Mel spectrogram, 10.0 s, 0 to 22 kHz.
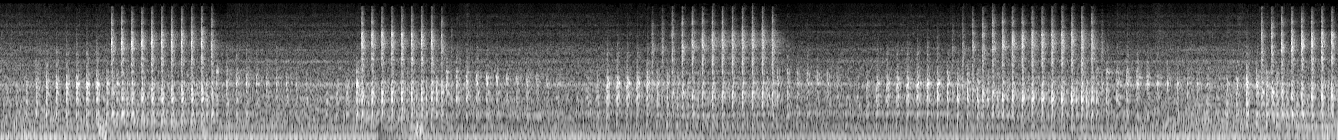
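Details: Engine idling with a spun rod bearing on cylinder 1: hard metallic knocking about three per second, surging in loud bursts every couple of seconds; rod knock.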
